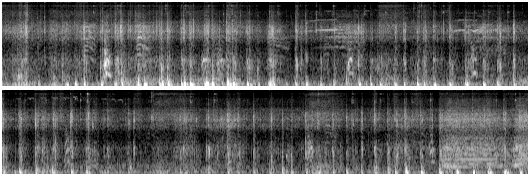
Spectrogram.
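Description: A horse's hooves thud steadily on a dirt road.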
